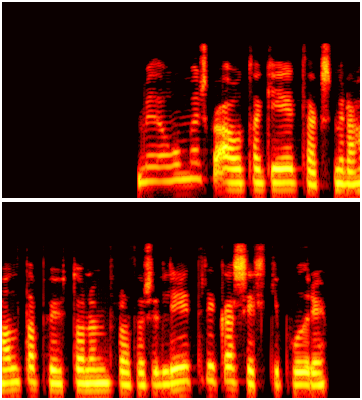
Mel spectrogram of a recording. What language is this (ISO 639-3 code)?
isl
